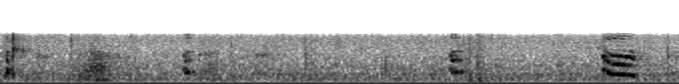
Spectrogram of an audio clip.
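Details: English Mastiff puppies, four weeks old, give short high whines and yelps, several rising-falling tones spread across the room, the last one a longer wavering whimper, with steady background noise indoors.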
